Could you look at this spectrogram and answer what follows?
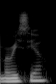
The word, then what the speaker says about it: Maurizio: Maurizio? – Mm-hmm.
